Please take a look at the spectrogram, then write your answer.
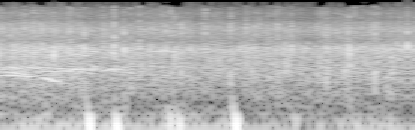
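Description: A seminar audience in Ludhiana, Punjab claps together in a steady, dense burst of applause that fills the whole moment, with a faint voice briefly audible underneath.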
